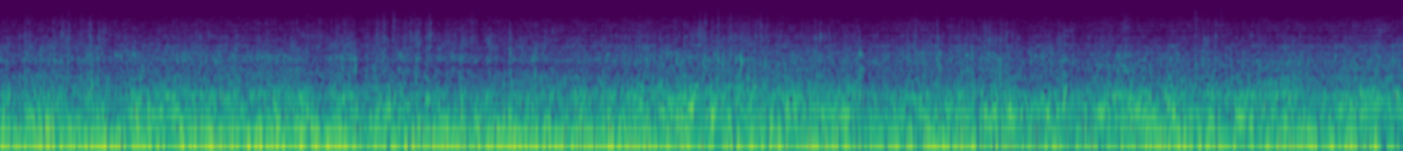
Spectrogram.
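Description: Mountain bike rolling along a rough dirt road strewn with loose stones: a steady, loud rumble of tyres on dirt and gravel, with the bike rattling over the bumps.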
